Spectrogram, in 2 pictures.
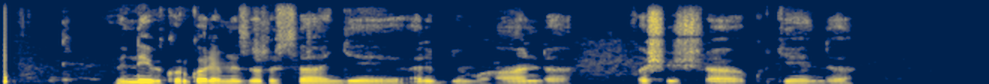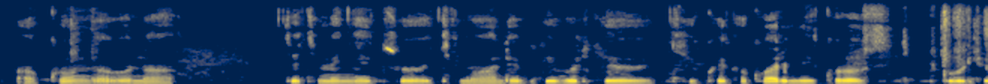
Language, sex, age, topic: Kinyarwanda, female, 25-35, government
